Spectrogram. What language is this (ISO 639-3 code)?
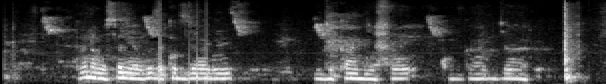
kin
